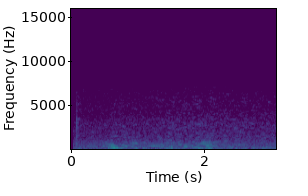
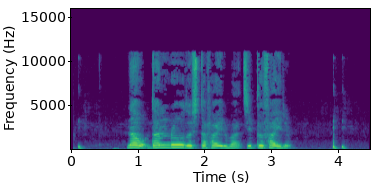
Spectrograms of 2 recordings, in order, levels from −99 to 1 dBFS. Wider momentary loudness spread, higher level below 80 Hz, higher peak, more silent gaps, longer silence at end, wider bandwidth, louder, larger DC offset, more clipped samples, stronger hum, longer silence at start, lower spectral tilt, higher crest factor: second, 6 LU vs 18 LU; second, under -90 dBFS vs -62 dBFS; second, -48 dBFS vs -8 dBFS; neither; second, 0 s vs 0.4 s; second, 7.2 kHz vs 11.5 kHz; second, -66 LUFS vs -23 LUFS; neither; neither; neither; about the same, 0.05 s vs 0.1 s; about the same, -5 dB/octave vs -4.5 dB/octave; about the same, 20 dB vs 16 dB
